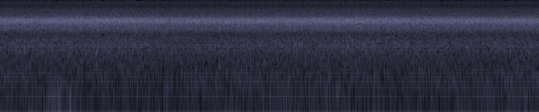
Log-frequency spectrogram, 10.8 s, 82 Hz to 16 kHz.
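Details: Periodical cicadas of the 17-year Brood XIV swarm by the millions on a hot, bright June 2008 day in Frankfort, Kentucky, their combined chorus a constant high shimmering drone without pauses.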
